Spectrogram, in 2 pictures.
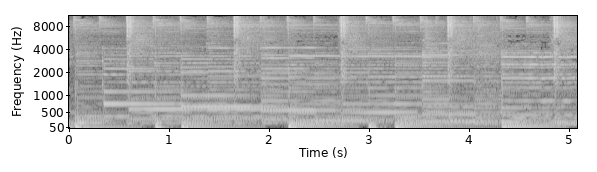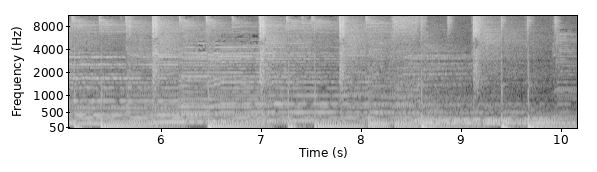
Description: instrumentaal

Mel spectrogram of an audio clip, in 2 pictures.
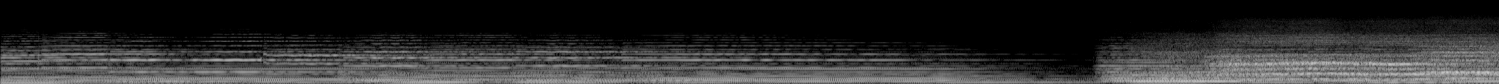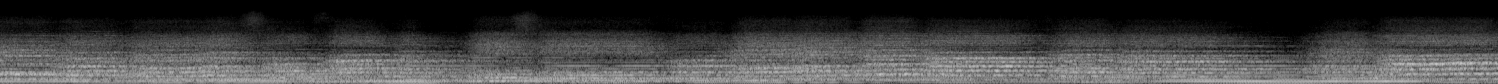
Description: Koor gemengd

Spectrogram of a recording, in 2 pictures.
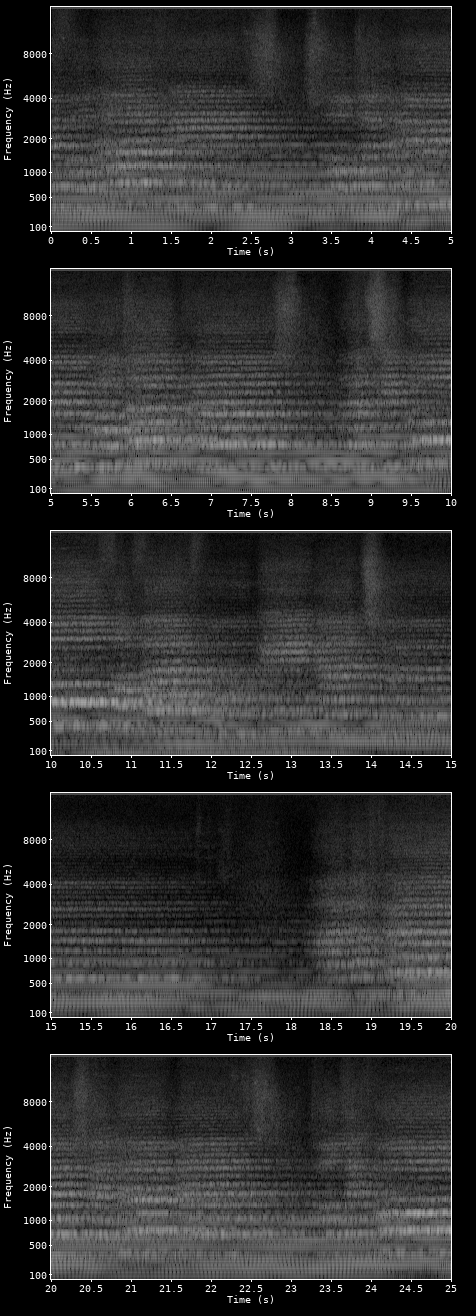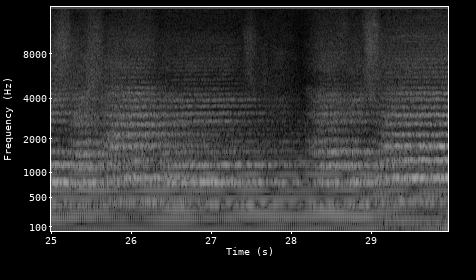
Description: Koor gemengd

